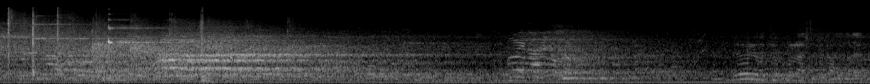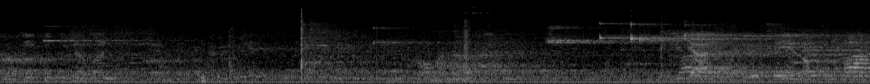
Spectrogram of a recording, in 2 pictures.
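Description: Shoes squeak on a hard court in a large echoing hall.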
